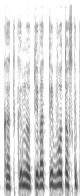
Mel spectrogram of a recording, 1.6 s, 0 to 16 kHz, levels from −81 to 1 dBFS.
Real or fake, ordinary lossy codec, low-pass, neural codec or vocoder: real; Opus, 64 kbps; 14.4 kHz; none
